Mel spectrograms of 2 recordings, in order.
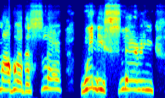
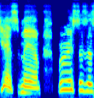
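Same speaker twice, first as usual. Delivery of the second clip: normal talking voice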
